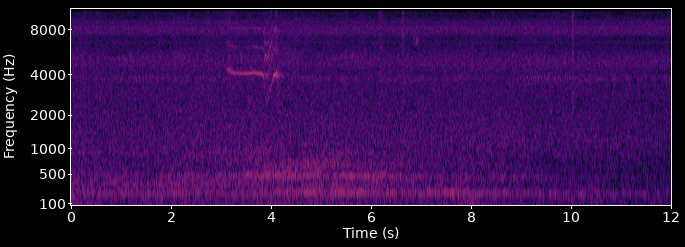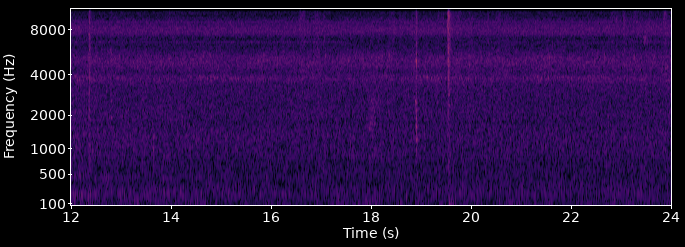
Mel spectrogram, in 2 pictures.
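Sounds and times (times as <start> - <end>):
engine hum: 0.0 - 14.0.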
